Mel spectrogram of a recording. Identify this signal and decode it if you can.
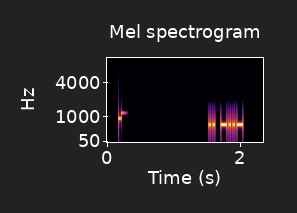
Morse code, heard as a keyed tone, about 39 wpm, 700 Hz. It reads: IX
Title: Top Two Letter Combinations in Words 40wpm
